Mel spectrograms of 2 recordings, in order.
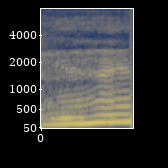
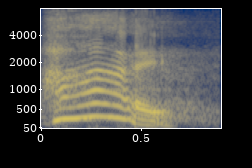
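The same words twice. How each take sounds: First: The greeting sounds unsure and hesitant. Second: The greeting sounds warm and sweet.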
